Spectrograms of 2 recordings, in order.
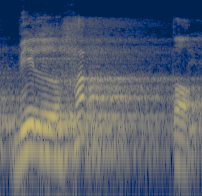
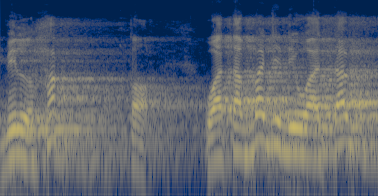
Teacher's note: jadi cara baca qqala bertasid itu dia harus ditahan dulu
